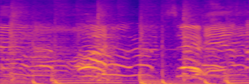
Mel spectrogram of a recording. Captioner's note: rooks vocalizing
